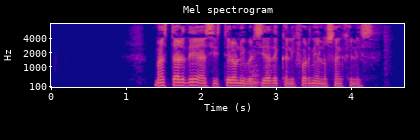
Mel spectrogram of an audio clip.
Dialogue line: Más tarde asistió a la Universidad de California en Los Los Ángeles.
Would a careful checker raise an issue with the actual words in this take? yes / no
yes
